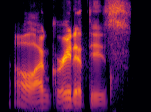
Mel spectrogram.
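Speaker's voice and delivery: very sarcastic tone. Asked to make a saving throw during the game, answering very sarcastic. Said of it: "a hint of um, sarcasm then?".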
